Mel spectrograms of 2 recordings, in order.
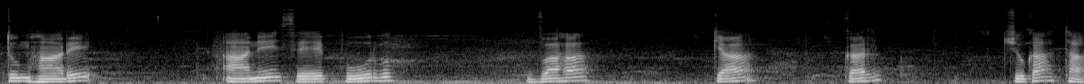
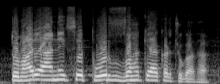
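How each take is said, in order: First: Very slow, one word at a time with long pauses; slow dictation. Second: Said in the usual way. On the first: Shown as a demonstration. Teacher dictating the sentence to students, slow word by word. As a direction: let each word land so the class can write it. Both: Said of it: "teacher reads then dictates".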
